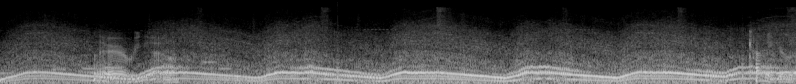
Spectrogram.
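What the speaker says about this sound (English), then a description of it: "Let's give it a rev though." A starter car's engine in the Roblox game Greenville revs repeatedly in rising and falling sweeps, loud and close, with a brief spoken remark near the start.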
